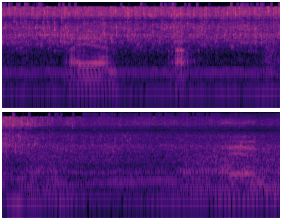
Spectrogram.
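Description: Two washing machines run at once, giving a steady low mechanical hum with faint watery churning throughout while a person talks over it.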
